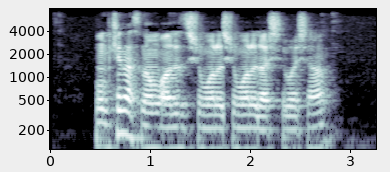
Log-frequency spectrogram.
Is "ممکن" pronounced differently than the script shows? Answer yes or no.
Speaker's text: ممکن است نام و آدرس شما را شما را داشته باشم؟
no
